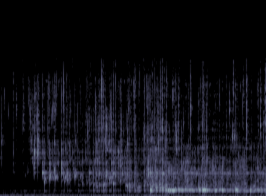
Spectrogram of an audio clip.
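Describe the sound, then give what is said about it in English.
Red wine, Flyboy Red from Somerset Ridge Vineyard and Winery in Miami County, Kansas, pours into a glass, a soft gurgling trickle that builds and steadies into a bright, rising splash as the glass fills, with no talking over it. “Let me pour you a glass here, Mama.”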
